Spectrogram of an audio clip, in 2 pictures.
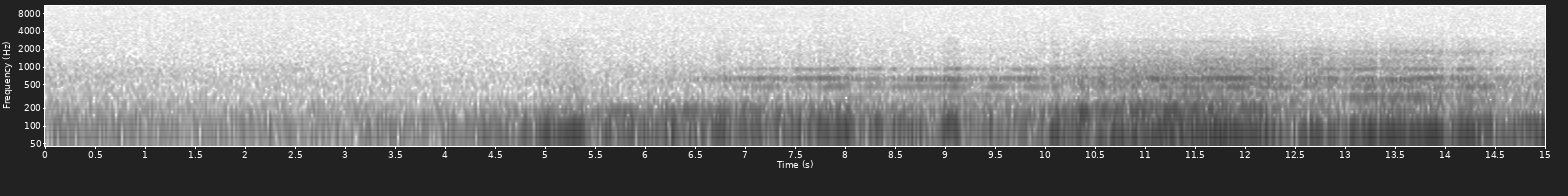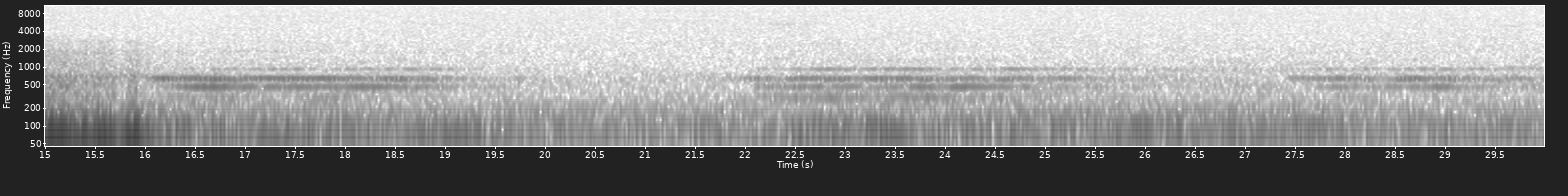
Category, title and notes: Soundscapes > Indoors
ANVSN0006 AMBIANCE. TRAIN IN THE DISTANCE.
Noche. Interior: departamento en la ciudad. Tren en la distancia. Bocina de tren en la distancia. Algún auto pasa. Tranquilo. Grabado con un Moto g32 Producido en Tucumán, Argentina, en 2025 Night. Interior: apartment in the city. Train in the distance. Train horn in the distance. A car passes by. Quiet. Recorded on a Moto g32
